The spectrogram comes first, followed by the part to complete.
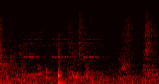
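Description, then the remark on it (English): Elevator doors slide with a soft mechanical swish, a brief clunk in between, then another quiet slide, all faint against a low hum in the background. “This is my floor.”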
